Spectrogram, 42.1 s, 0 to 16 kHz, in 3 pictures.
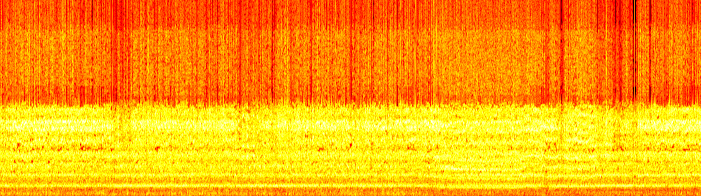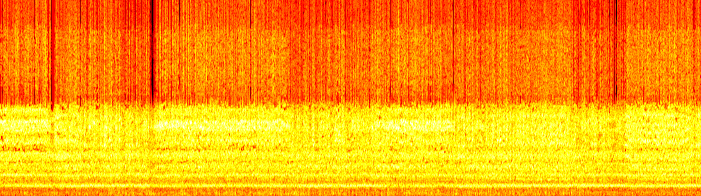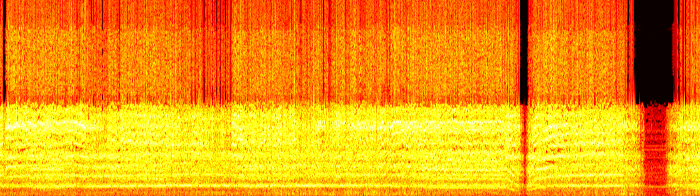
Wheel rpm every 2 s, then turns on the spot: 230, 230, 230, 240, 220, 220, 230, 230, 220, 230, 220, 220, 210, 220, 220, 210, 220, 230, 210, 160, 120.
none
